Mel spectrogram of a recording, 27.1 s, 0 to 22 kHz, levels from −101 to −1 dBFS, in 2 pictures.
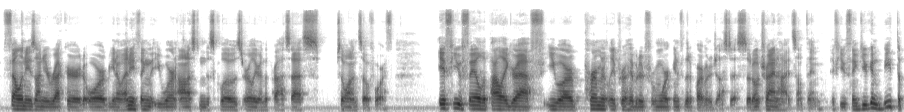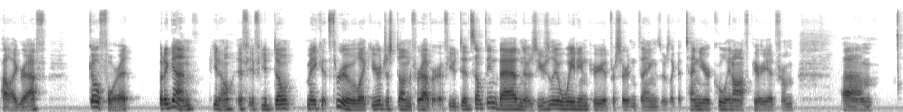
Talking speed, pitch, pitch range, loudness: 210 wpm, 120 Hz, 105-155 Hz, -29 LUFS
